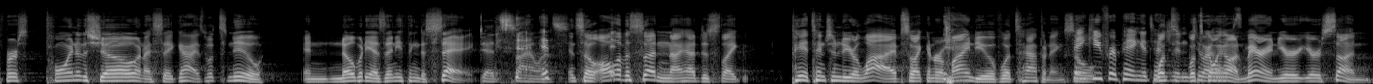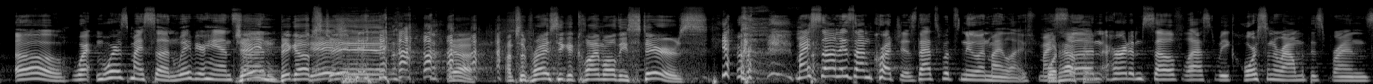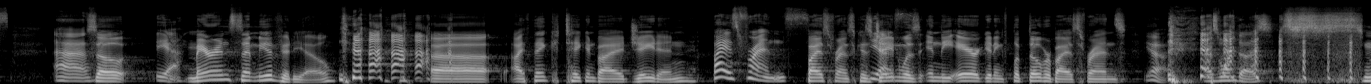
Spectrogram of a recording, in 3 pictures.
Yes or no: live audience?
yes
